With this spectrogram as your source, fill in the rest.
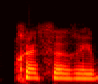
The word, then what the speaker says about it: préféré: مفضل préféré préféré، عايز اخليها مفضلة، حاطط لي الأ ما بين قوسين بيقول لي زود أ، بس طب النطق بتاعها هيبقى هو préféré برضو.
